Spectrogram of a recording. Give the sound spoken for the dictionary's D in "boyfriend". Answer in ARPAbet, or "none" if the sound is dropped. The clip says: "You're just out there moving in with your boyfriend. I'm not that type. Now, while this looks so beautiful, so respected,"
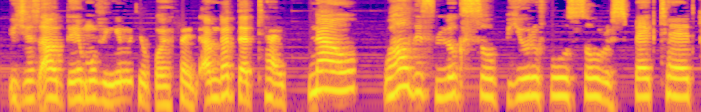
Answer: D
